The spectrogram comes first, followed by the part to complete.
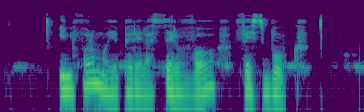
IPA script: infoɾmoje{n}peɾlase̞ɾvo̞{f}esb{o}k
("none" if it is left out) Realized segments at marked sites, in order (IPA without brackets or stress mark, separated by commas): none, f, u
